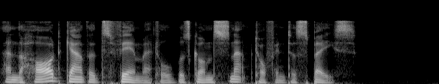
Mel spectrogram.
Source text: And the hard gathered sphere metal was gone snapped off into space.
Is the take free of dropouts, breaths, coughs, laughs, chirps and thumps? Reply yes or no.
yes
